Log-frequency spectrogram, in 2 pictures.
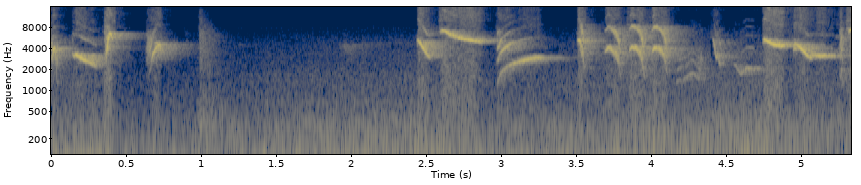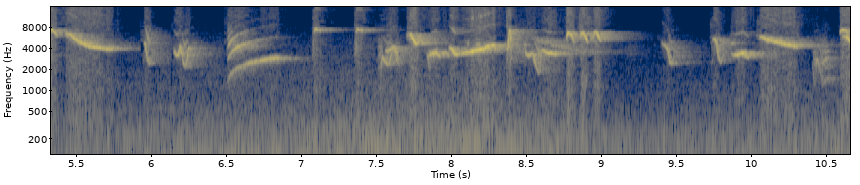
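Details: Brief chirps, a short gap, then extended yellow-fronted canary song of rapid, high, varied whistles and chips, many slurred downward, continuing in lively bursts to the end.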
